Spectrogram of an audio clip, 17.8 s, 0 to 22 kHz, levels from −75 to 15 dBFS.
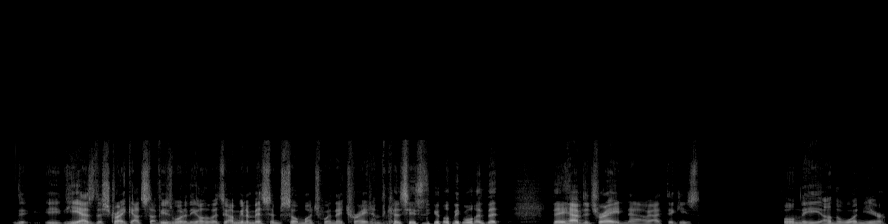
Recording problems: wrong speed and pitch; too slow and too low; 0.6 times normal speed

